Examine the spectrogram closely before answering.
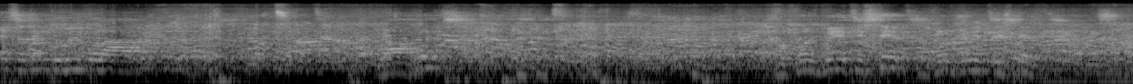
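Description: A middle-aged man speaks with animation through a microphone and loudspeakers.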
